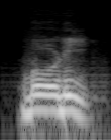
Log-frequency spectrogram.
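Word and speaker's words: Bode: The last name is sometimes pronounced as B, but the Americans normally called him Bodhi.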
